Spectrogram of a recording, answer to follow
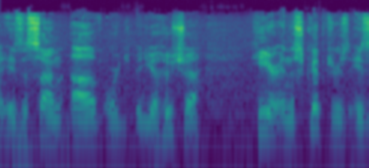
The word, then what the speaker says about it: Yahusha: the coming Mashiach, Messiah, is spelled with 5 letters, which translates into Yahusha, and that's the original text. Now again, with vowel points, it's going to say Yahushua, and that's because they vowel pointed and added an extra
